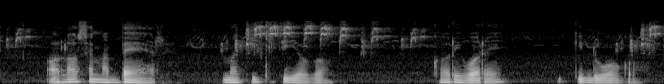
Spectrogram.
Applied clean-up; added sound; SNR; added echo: none; Bird vocalization, bird call, bird song; 13 dB; none.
